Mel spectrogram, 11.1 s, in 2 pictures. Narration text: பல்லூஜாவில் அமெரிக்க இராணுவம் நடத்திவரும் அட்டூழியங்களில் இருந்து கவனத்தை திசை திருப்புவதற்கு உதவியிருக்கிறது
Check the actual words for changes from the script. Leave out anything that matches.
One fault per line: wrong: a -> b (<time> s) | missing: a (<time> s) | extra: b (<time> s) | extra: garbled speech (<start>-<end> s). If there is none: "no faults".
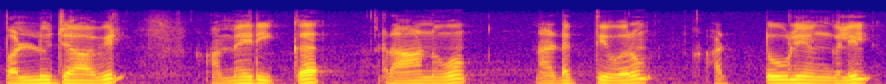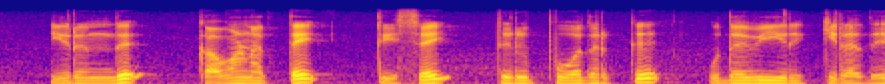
no faults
